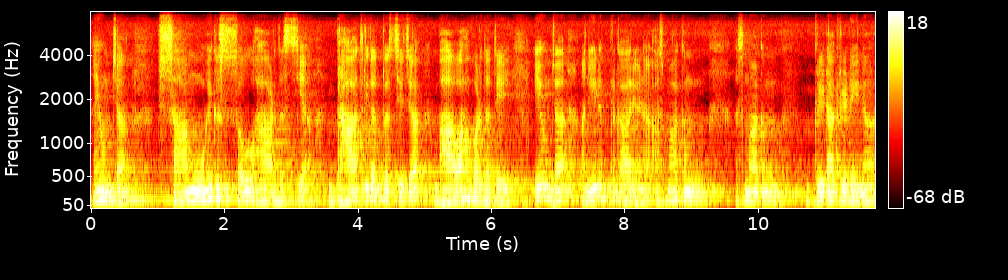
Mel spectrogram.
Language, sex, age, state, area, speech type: Sanskrit, male, 18-30, Uttarakhand, rural, spontaneous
